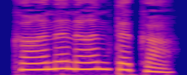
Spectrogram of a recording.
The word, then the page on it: ಕಾನನಾಂತಕ: kānanāntaka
